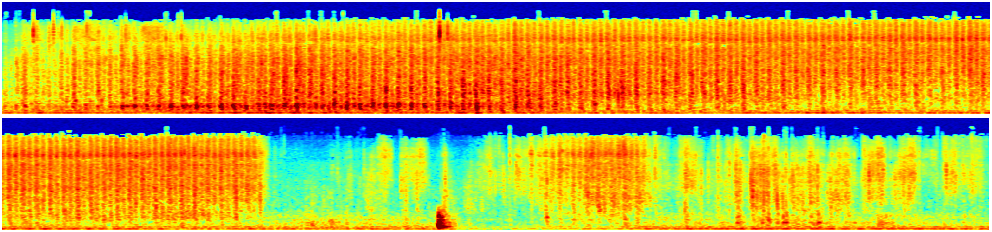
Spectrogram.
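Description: Powdered gym chalk shaken through a metal mesh strainer: a fast, steady rattle and hiss of chalk and dyed chalk chunks in the mesh. It stops suddenly about two-thirds through, followed by a single thump and then softer crumbling of chalk pieces crushed by hand.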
